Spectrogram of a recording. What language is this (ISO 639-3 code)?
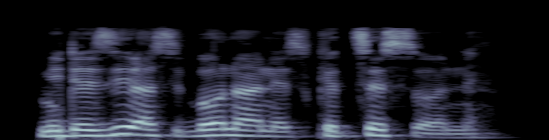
epo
